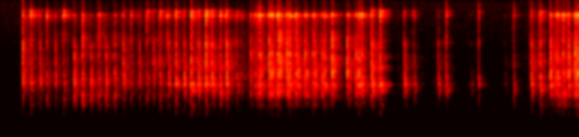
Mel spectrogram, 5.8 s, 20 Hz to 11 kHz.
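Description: Keys on a white Rexus Daiva south-facing 65% 68-key gaming mechanical keyboard, with a plastic case and RGB lighting, are pressed rapidly with the fingertips of one hand. The result is a fast run of sharp, bright, clacky clicks with no low end and a thin high tone over them. The typing thins into a few scattered taps before picking up again at the end.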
